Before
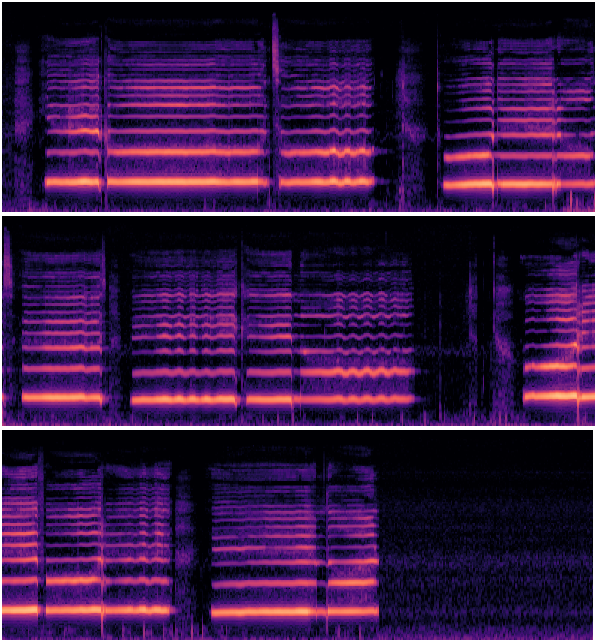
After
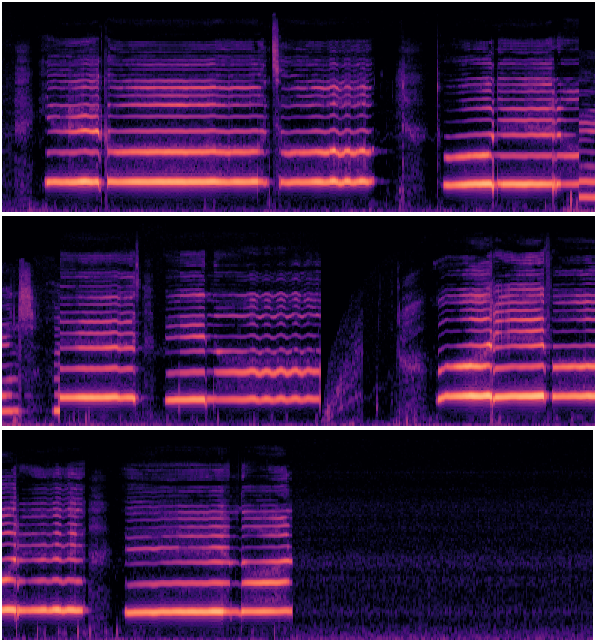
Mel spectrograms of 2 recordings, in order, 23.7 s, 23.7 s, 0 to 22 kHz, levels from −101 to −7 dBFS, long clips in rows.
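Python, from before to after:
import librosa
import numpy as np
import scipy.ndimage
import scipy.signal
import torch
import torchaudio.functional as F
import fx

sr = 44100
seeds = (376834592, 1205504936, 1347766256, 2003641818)

y = fx.edit(x, sr, fx.speed_span(start_s=7.7, length_s=0.53, speed=0.54),
    fx.cut(start_s=9.83, length_s=1.6),
    fx.tape_start(start_s=13.3, length_s=1.71), tone=tone)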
